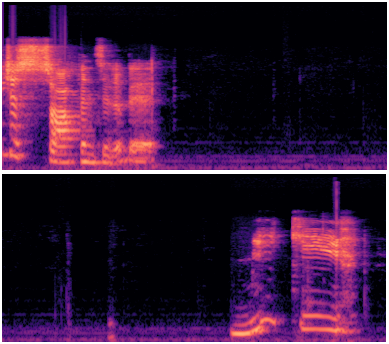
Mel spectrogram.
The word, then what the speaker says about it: Mickey: If you did, you would know that that is Mickey. That is not Mikey.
